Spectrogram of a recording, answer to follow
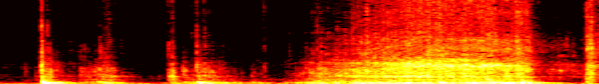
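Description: Plastic toy truck set down with a few light knocks, then sliding down a plastic slide for about a second with a loud scraping rush that stops as it reaches the bottom.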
